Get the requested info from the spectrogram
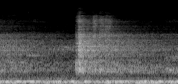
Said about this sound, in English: Okay, well, that is ominous, because that, to me, feels a bit like a gavel. That big banging stick thing.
